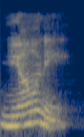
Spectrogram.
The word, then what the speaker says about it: jnani: He says it's pronounced like canyon. Hold on. Oh, jnani.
